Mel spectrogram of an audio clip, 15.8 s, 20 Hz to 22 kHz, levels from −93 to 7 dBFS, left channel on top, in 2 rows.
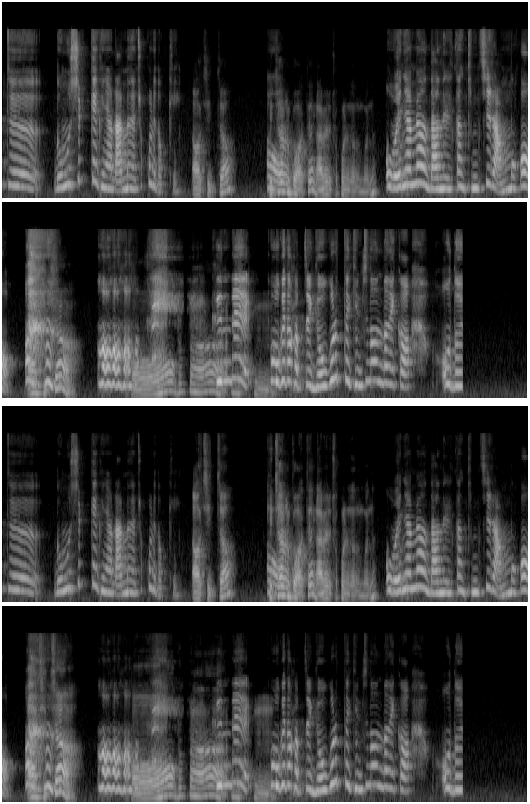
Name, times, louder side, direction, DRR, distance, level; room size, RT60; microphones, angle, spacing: voice 1, 0.0-2.7 4.0-4.3 5.8-8.7 9.3-10.5 11.1-14.8, left 3 dB, 65° left, 2.4 m, -29 dB
voice 2, 2.8-3.5 4.0-5.7 8.3-9.0 9.8-12.0, right 2 dB, 90° right, 6.7 m, -33 dB
head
